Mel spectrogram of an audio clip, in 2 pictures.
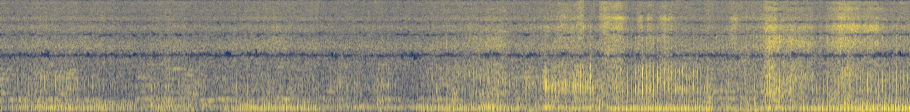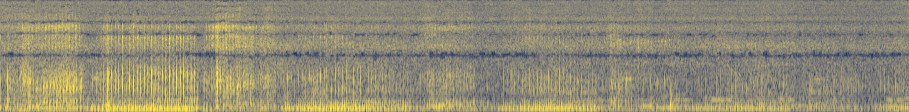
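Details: A pet cat kneads a cushion with its paws and purrs continuously, a low throbbing rumble pulsing with each breath roughly every one to two seconds, overlaid by soft fabric rustles and occasional brief louder shuffles.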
